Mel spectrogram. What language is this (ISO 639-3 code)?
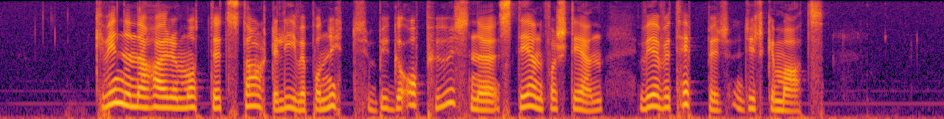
nor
